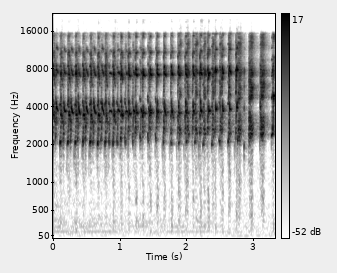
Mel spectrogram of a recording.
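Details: Lovebird chattering used as a lure for other lovebirds: a dense, shrill, rasping stream of rapid high notes with a faint low hum beneath.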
